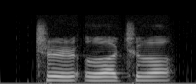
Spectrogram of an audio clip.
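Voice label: "che", bopomofo, chinese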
